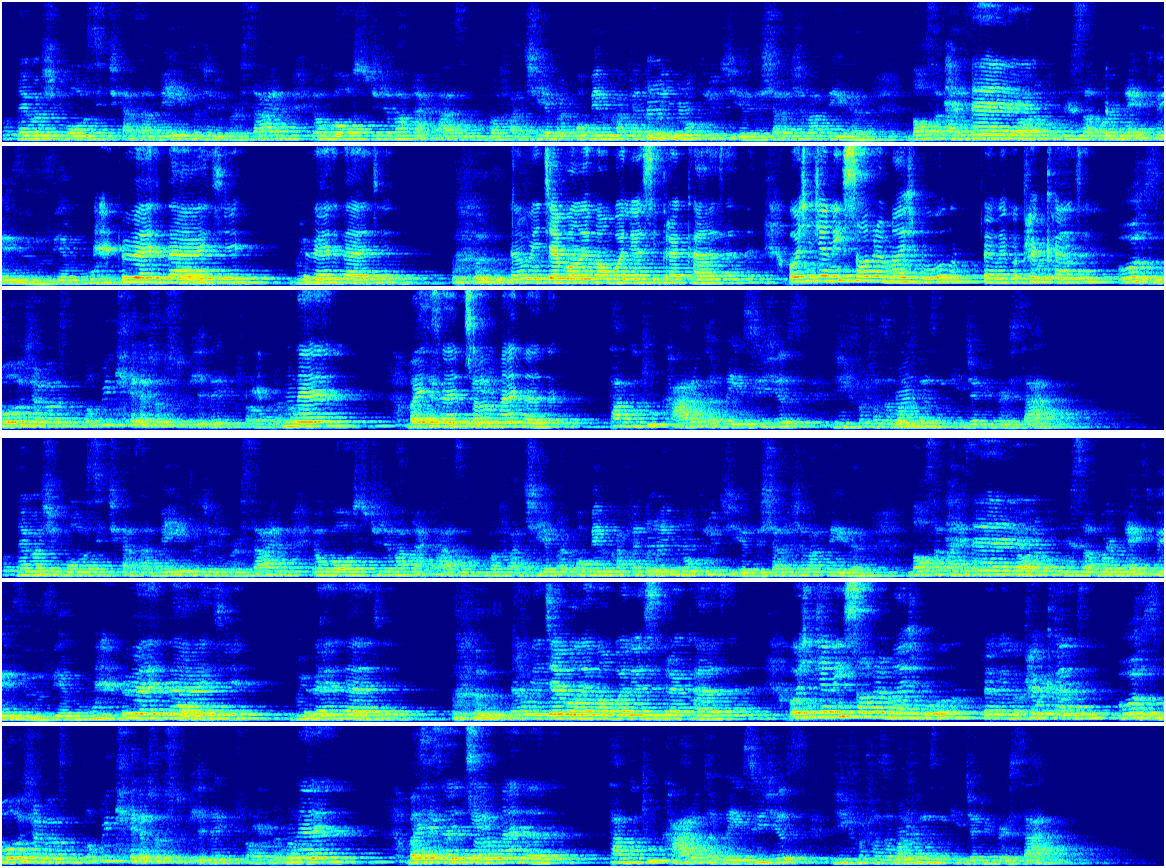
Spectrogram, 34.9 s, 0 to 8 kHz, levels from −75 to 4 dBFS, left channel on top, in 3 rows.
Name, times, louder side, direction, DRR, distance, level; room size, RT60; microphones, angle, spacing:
voice 1, 0.1-13.1 13.4-13.7 14.5-15.3 16.1-16.9 19.4-19.5 21.9-22.4 22.8-26.3 27.1-28.1 29.3-32.5 32.8-33.6, equal, 5° right, -11 dB, 1.3 m, -29 dB
voice 2, 6.4-7.0 9.5-10.4 11.0-11.1 12.5-14.1 14.6-15.5 16.7-22.6 26.0-26.6 27.3-28.8 32.2-32.6, left 1 dB, 50° left, 3 dB, 0.5 m, -24 dB
5.3 x 2.6 x 3.2 m, 1.5 s
head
